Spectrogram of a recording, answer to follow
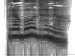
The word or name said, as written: ಪ್ರಬೋಧನ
